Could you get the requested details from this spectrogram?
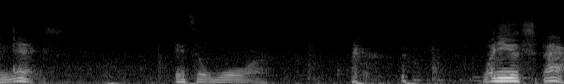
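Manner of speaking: very quiet, soft delivery. Retelling a scene where Winters answers Nix, Winters speaking quietly. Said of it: "Winters just real quietly say".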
